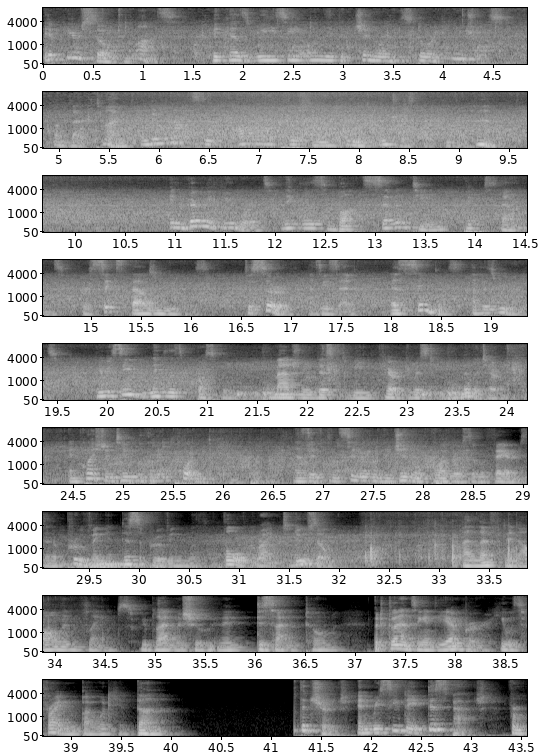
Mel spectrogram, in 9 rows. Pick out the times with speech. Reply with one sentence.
The speech can be heard from 0.0 to 9.5 s, from 10.9 to 32.0 s, from 33.2 to 40.0 s and from 41.2 to 43.5 s.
